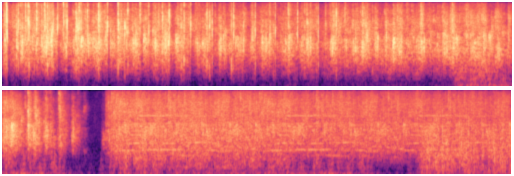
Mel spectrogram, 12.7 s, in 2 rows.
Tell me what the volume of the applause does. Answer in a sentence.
The volume of the applause goes down.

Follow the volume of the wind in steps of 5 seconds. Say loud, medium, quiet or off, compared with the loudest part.
off, loud, loud.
